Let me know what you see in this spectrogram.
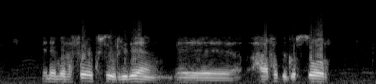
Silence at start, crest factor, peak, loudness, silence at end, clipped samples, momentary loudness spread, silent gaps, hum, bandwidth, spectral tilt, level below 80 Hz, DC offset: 0.45 s; 12 dB; -8 dBFS; -21 LUFS; 0.5 s; under 0.1%; 9 LU; none; none; 6.8 kHz; -7 dB/octave; -58 dBFS; under 0.1%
